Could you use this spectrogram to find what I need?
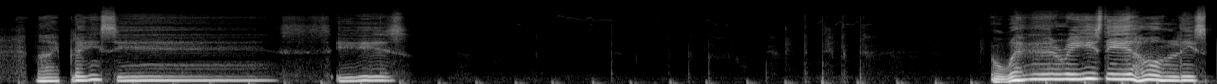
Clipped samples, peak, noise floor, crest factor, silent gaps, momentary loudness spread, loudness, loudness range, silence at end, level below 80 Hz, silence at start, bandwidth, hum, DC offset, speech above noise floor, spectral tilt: under 0.1%; -2 dBFS; -53 dBFS; 16 dB; none; 14 LU; -14 LUFS; 12 LU; 0.1 s; -48 dBFS; 0.2 s; 12.5 kHz; none; under 0.1%; 39 dB; -7 dB/octave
